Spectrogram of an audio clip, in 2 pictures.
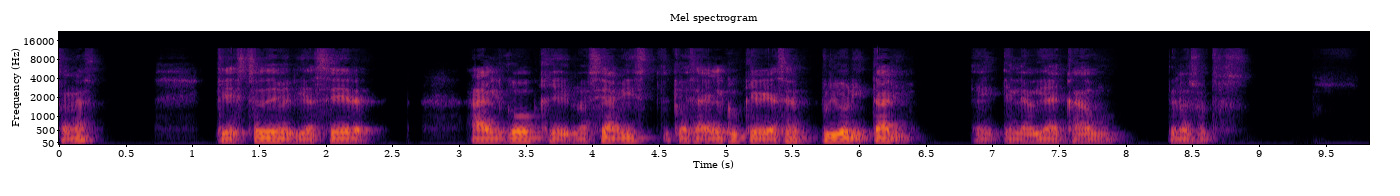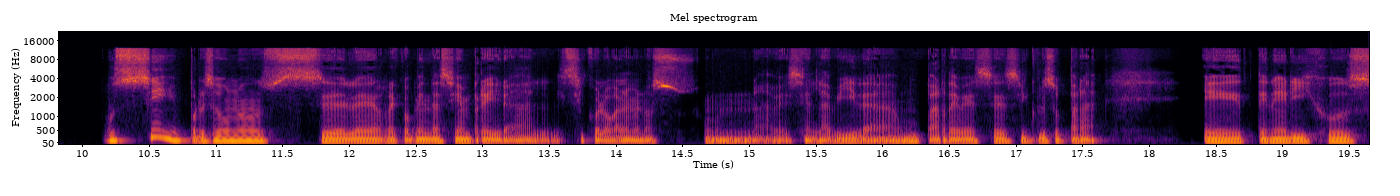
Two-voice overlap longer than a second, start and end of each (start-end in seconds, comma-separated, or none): none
